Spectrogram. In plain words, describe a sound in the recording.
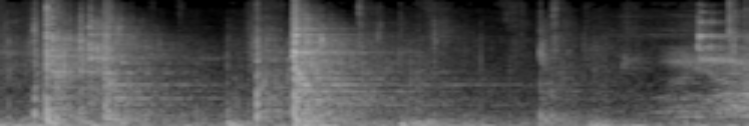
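A squash ball smacks hard against the walls, echoing in a large hall.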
